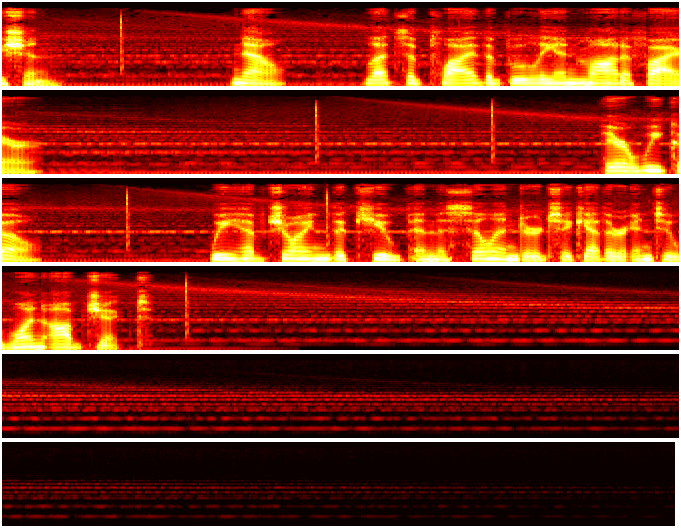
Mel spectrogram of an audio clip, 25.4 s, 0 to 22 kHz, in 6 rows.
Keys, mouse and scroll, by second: 1.9-2.4 scroll up 1, 2.4 middle click, 6.2 click, 8.0-8.6 scroll down 1, 8.6 scroll down 1, 9.3 click, 10.5 click, 12.7 scroll up 1, 13.0 middle click, 13.8 click, 14.3-14.8 scroll down 3, 14.8-15.1 scroll up 2, 15.2-15.8 scroll down 1, 15.8-16.2 scroll down 1, 17.3 middle click, 18.6 Tab, 19.7 scroll up 1, 20.6 alt+z, 21.3 scroll up 1, 25.2 middle click.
